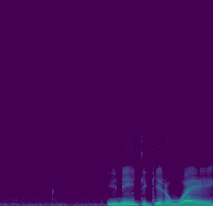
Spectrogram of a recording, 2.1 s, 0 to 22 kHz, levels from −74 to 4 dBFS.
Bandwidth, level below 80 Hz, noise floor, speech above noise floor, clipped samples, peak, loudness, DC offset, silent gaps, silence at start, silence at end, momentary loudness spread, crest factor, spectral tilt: 16 kHz; -74 dBFS; -62 dBFS; 32 dB; under 0.1%; -18 dBFS; -32 LUFS; under 0.1%; none; 1.05 s; 0 s; 4 LU; 16 dB; -8.5 dB/octave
